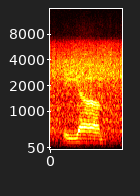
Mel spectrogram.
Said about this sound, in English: That's the rain in the background, by the way.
